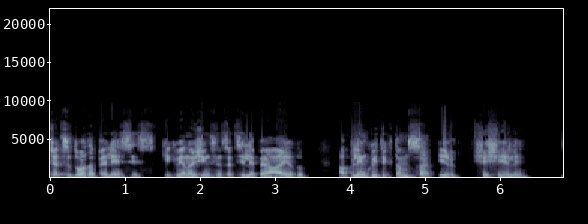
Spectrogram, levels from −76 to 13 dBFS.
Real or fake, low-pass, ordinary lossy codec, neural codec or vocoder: real; 9.9 kHz; AAC, 32 kbps; none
